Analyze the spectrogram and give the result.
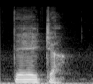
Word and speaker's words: teja: Còn chữ trước chúng ta đọc là teja, teja. Chữ A nó không có dấu gạch ngang trên đầu, chúng ta đọc là a, a, a, teja, teja.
